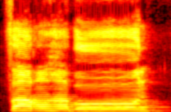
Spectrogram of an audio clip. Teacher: فا کو را کے ساتھ ملائیں گے، الف نہیں پڑھا جاتا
